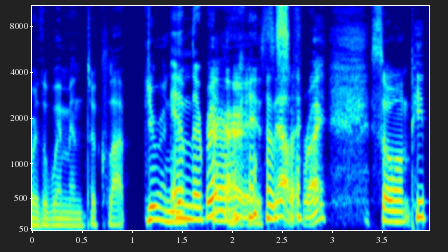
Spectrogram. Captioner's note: chuckles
